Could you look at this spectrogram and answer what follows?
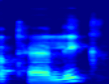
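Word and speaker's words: phthalic: सही जवाब है लिक्विड इसमें पी साइलेंट होता है तो यह है आपका फैलिक एसिड नाइस अरे यार गोइंग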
